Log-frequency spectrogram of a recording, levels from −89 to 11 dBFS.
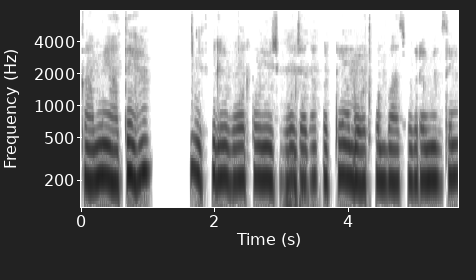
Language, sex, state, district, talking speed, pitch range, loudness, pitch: Hindi, female, Bihar, Muzaffarpur, 180 wpm, 195-215 Hz, -14 LUFS, 205 Hz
